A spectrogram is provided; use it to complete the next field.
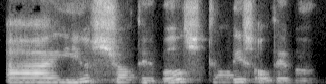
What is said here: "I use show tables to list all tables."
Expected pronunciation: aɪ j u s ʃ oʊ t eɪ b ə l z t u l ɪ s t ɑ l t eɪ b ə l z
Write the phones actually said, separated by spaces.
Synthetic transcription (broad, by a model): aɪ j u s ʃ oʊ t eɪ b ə l s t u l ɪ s ɑ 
